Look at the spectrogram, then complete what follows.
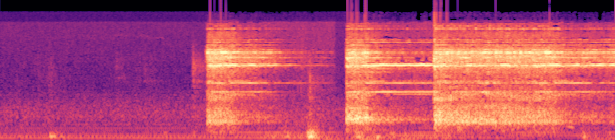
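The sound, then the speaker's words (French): After two seconds of near silence, a telephone's mechanical bell rings loudly in long jangling bursts with brief gaps, continuing to the end. “Le téléphone sonne.”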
